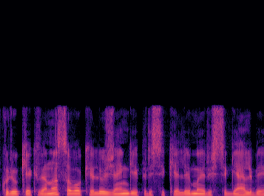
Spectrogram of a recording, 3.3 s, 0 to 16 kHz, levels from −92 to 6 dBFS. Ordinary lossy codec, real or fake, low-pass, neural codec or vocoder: MP3, 64 kbps; real; 7.2 kHz; none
